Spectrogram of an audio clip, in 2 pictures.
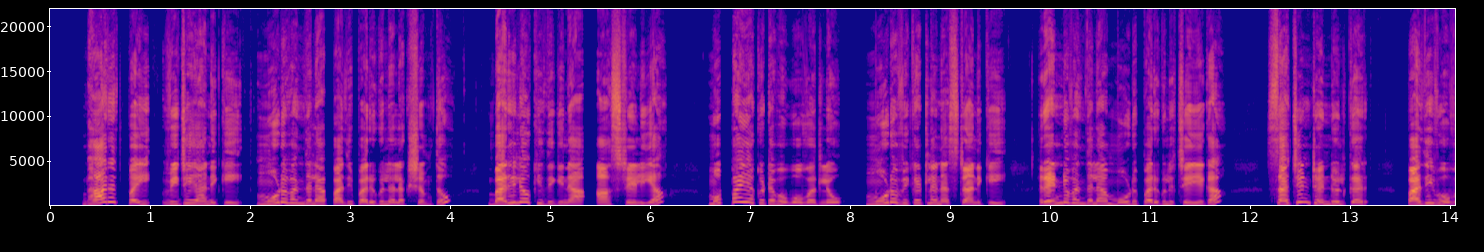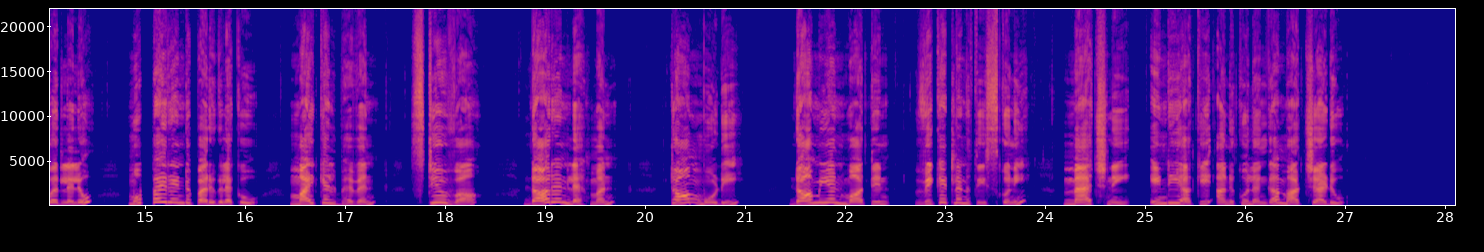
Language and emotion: Telugu, neutral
